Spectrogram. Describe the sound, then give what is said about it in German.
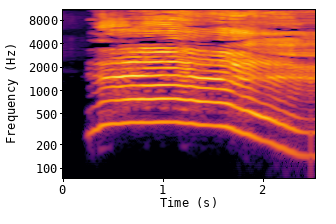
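A loud, drawn-out voiced yawn lasting about two seconds, holding a fairly steady, slightly rising tone before sliding lower at the end, with no talking. “Das klingt wie eine Hyäne.”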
